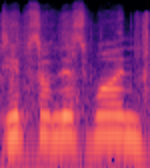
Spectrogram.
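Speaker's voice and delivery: hushed whisper. Searching a bedroom, the player's character remarks to himself, whispering to himself. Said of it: "He's gonna whisper to himself".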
